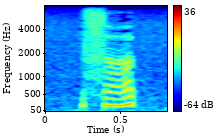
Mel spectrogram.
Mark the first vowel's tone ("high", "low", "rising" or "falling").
rising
